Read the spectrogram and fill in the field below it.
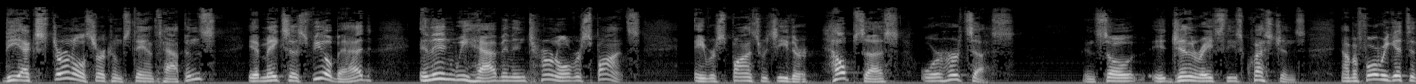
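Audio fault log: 1.54 to 1.61 s and 7.99 to 8.06 s, AAC frame loss with concealment. Each is a brief smeared, noisy patch. About 43 ms went missing, which fits one lost frame. The decoder rebuilt it from the previous spectrum, so detail blurs before clean sound returns.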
